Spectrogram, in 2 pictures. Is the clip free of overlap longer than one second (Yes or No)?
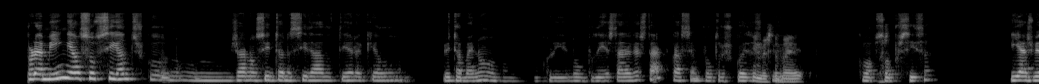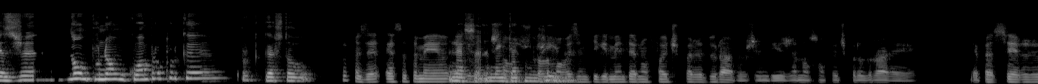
No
